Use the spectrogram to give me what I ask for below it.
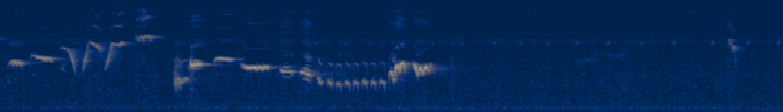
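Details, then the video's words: White-rumped shama, described as an angry bird being trapped in the wild, gives a rich run of clear whistled phrases, rising and falling, with a quick descending trill of repeated notes, then near silence with faint ticks. "Birds White-rumped shama: Trapping A Angry Bird, Birdsong Chirping In The Wild"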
